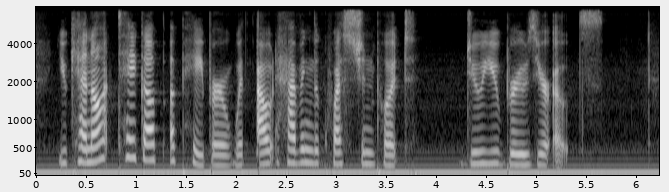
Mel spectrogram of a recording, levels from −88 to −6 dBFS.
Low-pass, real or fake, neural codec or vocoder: 7.2 kHz; real; none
